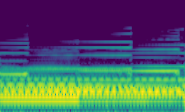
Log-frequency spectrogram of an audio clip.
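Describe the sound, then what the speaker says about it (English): A Chase Bliss and Empress Reverse Mode C pedal makes a reverse guitar soundscape. Sustained tones swell and cut off abruptly in a few backward phrases, loud and close, with no talk. "This can be used to create some really interesting reverse soundscapes"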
